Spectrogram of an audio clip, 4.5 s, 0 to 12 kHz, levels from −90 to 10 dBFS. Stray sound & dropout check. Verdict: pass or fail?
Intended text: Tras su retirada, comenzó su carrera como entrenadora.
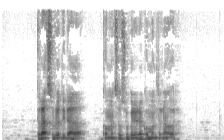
pass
